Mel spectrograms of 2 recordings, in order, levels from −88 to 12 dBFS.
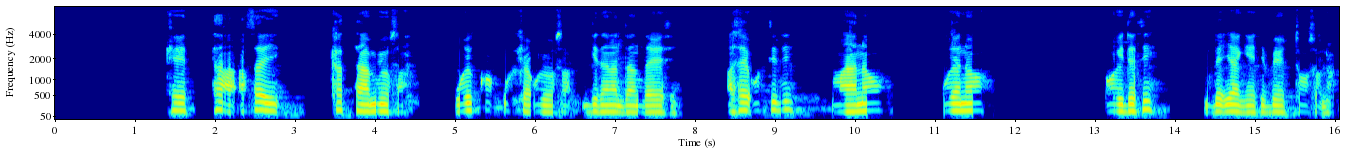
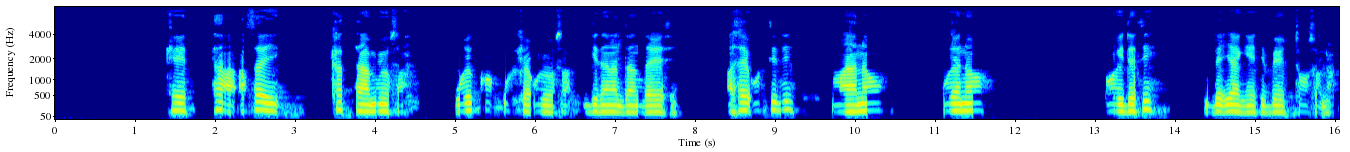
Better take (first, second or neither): first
